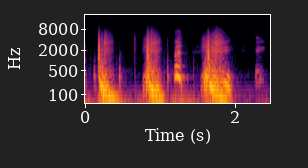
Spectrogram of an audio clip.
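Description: Loud dubbed-in comic whack sound effects, three heavy hits about two-thirds of a second apart. Each hit is a deep thud with a short falling tone, and a smaller knock comes between the last two.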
